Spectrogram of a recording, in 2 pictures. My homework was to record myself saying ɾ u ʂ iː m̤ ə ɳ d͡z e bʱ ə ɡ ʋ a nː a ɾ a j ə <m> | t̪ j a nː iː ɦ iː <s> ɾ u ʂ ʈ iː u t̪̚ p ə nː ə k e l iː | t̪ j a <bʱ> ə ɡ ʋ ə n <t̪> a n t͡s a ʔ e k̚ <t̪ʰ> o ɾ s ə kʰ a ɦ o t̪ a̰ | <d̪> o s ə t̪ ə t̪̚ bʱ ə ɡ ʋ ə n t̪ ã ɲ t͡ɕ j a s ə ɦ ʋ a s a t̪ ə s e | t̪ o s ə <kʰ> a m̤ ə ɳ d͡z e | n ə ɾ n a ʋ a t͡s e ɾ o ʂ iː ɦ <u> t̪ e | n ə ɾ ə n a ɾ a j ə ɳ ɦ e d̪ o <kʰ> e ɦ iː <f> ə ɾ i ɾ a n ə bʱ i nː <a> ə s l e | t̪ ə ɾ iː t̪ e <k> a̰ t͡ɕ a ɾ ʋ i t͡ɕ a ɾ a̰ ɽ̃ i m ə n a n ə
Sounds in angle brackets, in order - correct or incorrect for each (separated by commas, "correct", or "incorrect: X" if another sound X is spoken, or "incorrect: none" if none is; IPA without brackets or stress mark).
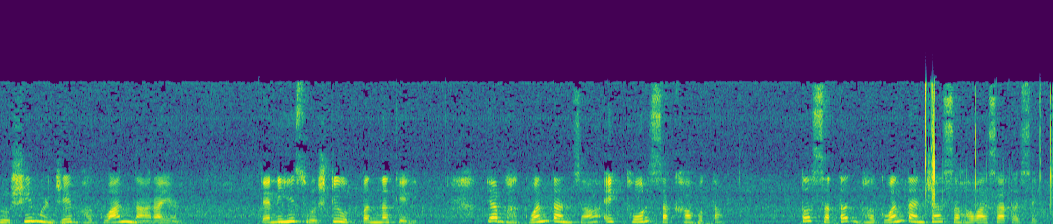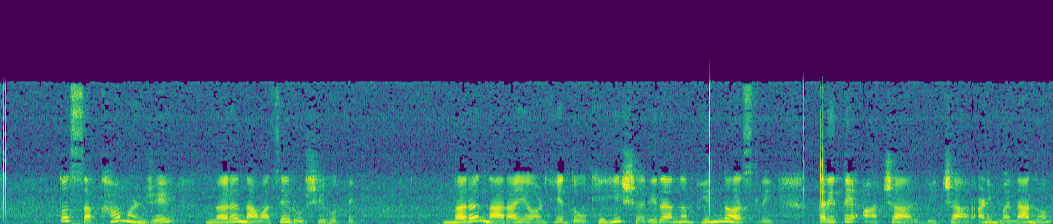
incorrect: ɳ, correct, correct, correct, correct, incorrect: t̪, correct, incorrect: o, correct, incorrect: ɕ, incorrect: ə, incorrect: ʔ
